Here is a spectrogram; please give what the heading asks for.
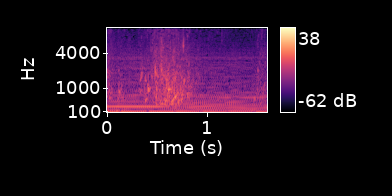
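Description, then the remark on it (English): A small boat bumps to a sudden halt against a vast, ancient mangrove tree, a brief hollow knock and splash of water rising midway, set over a steady low droning hum with no one speaking. “See how the boat bumps to a sudden stop.”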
